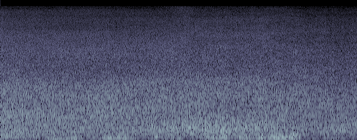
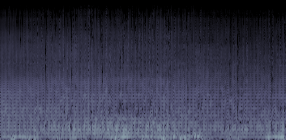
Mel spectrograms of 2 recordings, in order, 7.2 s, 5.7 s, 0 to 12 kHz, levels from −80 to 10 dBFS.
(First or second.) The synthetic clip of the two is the second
